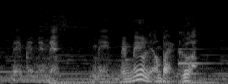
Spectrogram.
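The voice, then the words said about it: Quiet stammering mumble. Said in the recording (Chinese): “本来声如洪钟的他却小声的哼哼”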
